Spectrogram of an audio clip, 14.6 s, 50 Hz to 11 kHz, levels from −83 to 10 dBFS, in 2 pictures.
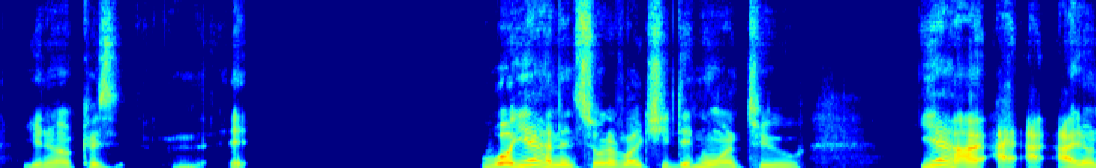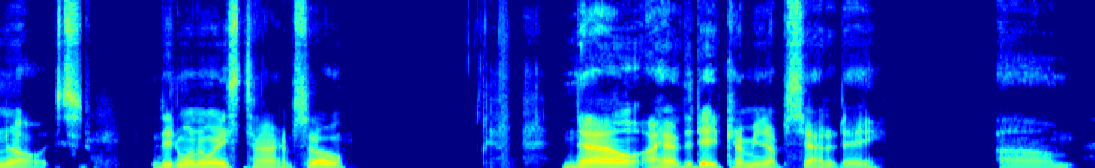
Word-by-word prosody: you 110 - -6
know, 120 +1 -3
'cause 130 -3 -4 0.3
n - - -17 0.2
it - - -3 1.6
Well, 210 +5 +7
yeah. 295 +5 +5
And 185 - +3
then 165 0 -1
sort 210 +8 +2
of 195 - -2
like 185 -1 0
she 180 - +1
didn't 190 +5 -3
want 170 -4 -3
to 130 -3 -6 0.8
Yeah. 290 +7 +4
I - - +8
I - - +3
I - - +2 0.2
I - - +1
don't 155 -3 -1
know. 110 -8 -5
S - - -1 0.5
Didn't 150 +4 -3
want 165 0 -1
to - - 0
waste 150 -4 0
time. 110 -7 -5
So 130 -3 -1 1.5
now 130 +4 +4
I - - -1
have 125 +1 0
the 130 - -8
date 125 -1 0
coming 120 -1 -3
up 125 - -6
Saturday, 100 +1 -5 0.7
um, 95 0 -14
130 Hz, 160 wpm, -25 LUFS, 115-165 Hz, 1.6 s, I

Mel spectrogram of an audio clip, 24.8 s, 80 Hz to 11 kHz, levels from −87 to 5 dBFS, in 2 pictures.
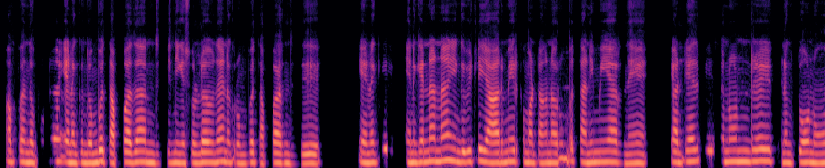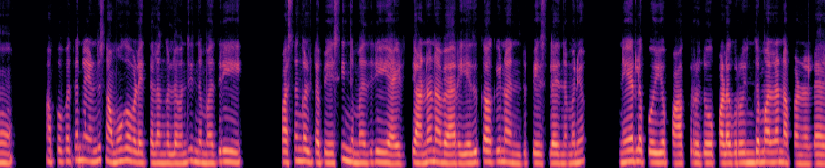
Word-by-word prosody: அப்போ, 210 +1 -5
அந்த 195 0 +3
பொண்ணு 215 +2 -12 0.2
"எனக்கு 190 0 +1
ரொம்ப 195 +3 +5 0.2
தப்பா 185 +2 +1
தான் 205 0 +3
இருந்துச்சு. 190 -1 -2
நீங்க 185 -1 +1
சொல்லவும் 195 +1 +2
தான் 215 +1 +1
எனக்கு 195 -1 -4
ரொம்ப 175 +2 -2
தப்பா 180 +2 -1
இருந்தது. 180 -1 -2 0.8
எனக்கே 190 - 0 0.3
எனக்கு 195 +1 +2
என்னன்னா 220 +2 +2 0.2
எங்க 205 -1 +1
வீட்ல 215 +2 -1
யாருமே 195 +2 +3
இருக்க 205 -1 -8
மாட்டாங்க. 190 0 -2
நான் 190 +7 0
ரொம்ப 260 -4 -3
தனிமையா 200 +2 +1
இருந்தேன் 185 0 -2 0.4
யார்ட்டயாது 215 +3 0
பேசணுன்டு 215 - 0 0.3
எனக்கு 190 -1 -2
தோணும். 190 -2 +2 0.6
அப்போ 220 +1 -7
பார்த்தா 220 +3 -4
நான் 230 -2 -1
வந்து 225 +3 -1
சமூக 205 +2 +2
வலைதளங்கள்ல 185 -2 -1
வந்து 190 +4 -2
இந்த 195 -1 0
மாதிரி 205 +4 0 0.9
பசங்கள்ட்ட 205 -1 0
பேசி 185 +2 -2
இந்த 215 -2 +3
மாதிரி 195 +2 -1 0.2
ஆயிடுச்சு. 175 +3 -3
ஆனா, 185 +3 +2
நான் 195 -2 +2
வேற 180 0 +3 0.2
எதுக்காகயும் 205 +2 +1
நான் 190 -2 0
இந்த 185 +2 -7
பேசல 185 0 0
இந்த 180 - -2
மாதிரியும் 195 +5 -1 0.5
நேரல 215 +1 +3
போயோ, 195 -1 +4 0.2
பார்க்குறதோ, 185 +1 0 0.2
பழகுறோ 185 0 +2
இந்த 190 +1 +3
மாரிலாம் 200 0 +2
நான் 185 0 -2
பண்ணல. 175 0 -3
195 Hz, 150 wpm, -20 LUFS, 185-210 Hz, 0.9 s, ரொம்ப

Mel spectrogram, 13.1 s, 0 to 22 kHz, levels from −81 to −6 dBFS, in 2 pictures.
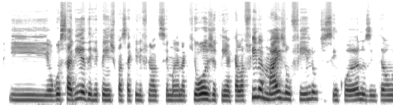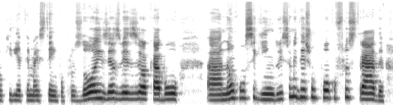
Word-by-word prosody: e 200 -1 -6
eu 190 0 -4
gostaria, 215 +4 +2
de 215 - 0
repente, 200 -1 -3
de - - -11
passar 195 -1 -5
aquele 195 +1 -8
final 190 0 -8
de 185 - -12
semana 190 -1 -5
que 205 - -4
hoje 215 0 +6
eu - - -15
tenho 185 -1 -3
aquela 185 +1 -2
filha, 305 +9 +1
mais 240 +2 +3
um 230 -2 +1
filho 225 +2 -4
de 245 - -14
5 195 +2 -7
anos, 200 0 -1
então 195 +1 -6
eu 190 - -8
queria 195 -1 -7
ter 190 0 -9
mais 185 0 -6
tempo 180 -3 -5
para 185 - -14
os 175 -1 -11
dois 250 +3 +4
e - - +4
às 250 -2 +1
vezes 235 0 +1
eu 240 -1 +6
acabo, 225 -1 +4 0.5
hã, 200 0 +1
não 235 +6 +3
conseguindo. 255 -6 -1
Isso 235 +7 -4
me 330 -1 +2
deixa 300 +1 -1
um 295 - -4
pouco 280 0 +1
frustrada. 230 - +2
210 Hz, 210 wpm, -24 LUFS, 190-240 Hz, 0.5 s, hoje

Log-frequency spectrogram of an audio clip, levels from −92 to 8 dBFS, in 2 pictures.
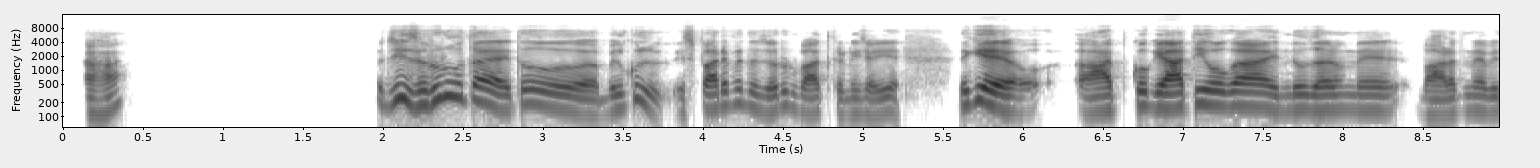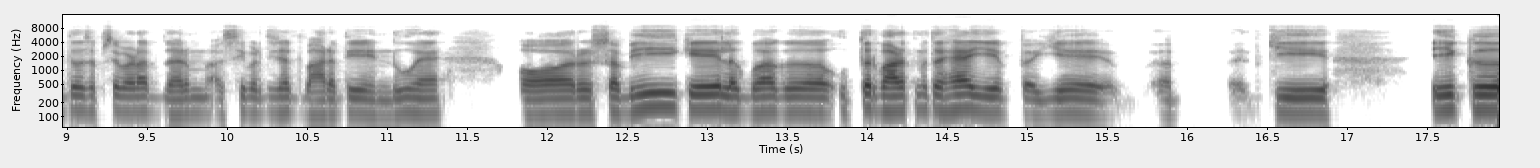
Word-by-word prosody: हाँ, - - -2
हाँ। - - -5 1.7
जी, 250 - +1
ज़रूर 190 +5 0
होता 260 -5 +2
है। 150 - +5
तो 190 - -4 0.4
अ, - - -3
बिल्कुल 155 +10 -6
इस - - -10
बारे 155 +2 +3
में 195 +2 -8
तो 165 - -6
ज़रूर 145 +4 -5
बात 130 -2 0
करनी 125 0 -10
चाहिए। 125 +2 -5 0.4
देखिए 450 - +9 0.5
आपको 145 +6 +1
ज्ञात 160 +1 +8
ही - - +2
होगा 175 -2 +5
हिंदू 150 -1 -2
धर्म 150 0 0
में 145 -1 -5 0.2
भारत 120 +1 -1
में 145 - -5
अभी 135 -1 -6
तो 145 - -4
सबसे 140 +1 -8
बड़ा 135 0 -2
धर्म 120 +2 -6
80 135 - -12
प्रतिशत 130 0 -9
भारतीय 120 +2 -4
हिंदू 120 +2 -9
है। 125 0 -4 0.5
और 125 +1 +1
सभी 155 +5 -1
के 150 0 +4
लगभग 135 -1 -1 0.3
उत्तर 155 +2 0
भारत 140 0 +5
में 150 - -10
तो 145 - 0
है 150 0 +5
ये, 135 -1 -1 0.2
प - - -3
ये 125 +1 -4 0.4
अ - - -11
अ, - - -12 0.6
कि 125 -1 -2 0.7
एक 145 0 -1
140 Hz, 175 wpm, -24 LUFS, 125-155 Hz, 1.7 s, देखिए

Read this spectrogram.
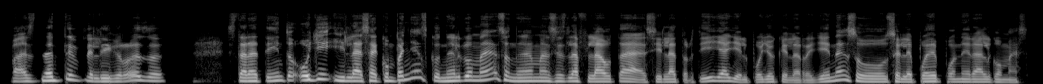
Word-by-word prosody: Bastante 170 +8 +1
peligroso. 155 +1 0 0.6
Estar 155 -1 +2
atento. 175 +4 0
Oye, 210 +4 +4
¿y 180 -3 +2
las 160 +1 +3
acompañas 195 - +1
con 160 -3 -1
algo 175 +4 +3
más 210 +6 -1
o 205 - +2
nada 155 0 +1
más 155 -2 -1
es 145 0 -3
la 150 0 +3
flauta 135 -2 +1
así 110 +4 -5
la 120 0 0
tortilla 140 - -2
y 145 -5 -1
el 110 -1 -5
pollo 120 +2 -4
que 115 -1 -5
la 100 0 -4
rellenas 145 - -2
o 130 -3 +1
se 140 - 0
le 120 -2 0
puede 135 +3 0
poner 125 -1 -5
algo 120 -1 -2
más? 105 -1 -9
150 Hz, 190 wpm, -25 LUFS, 125-170 Hz, 0.6 s, Oye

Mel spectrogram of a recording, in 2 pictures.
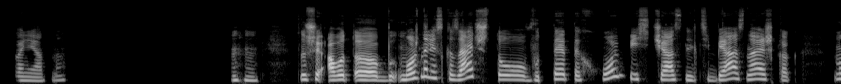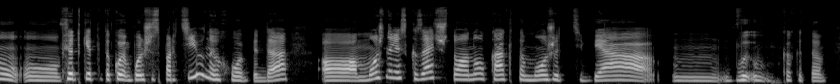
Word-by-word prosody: Понятно. 185 +2 -8 1.6
Мгм. 195 -2 -6 0.4
Слушай, 225 0 +2
а 195 - +7
вот, 220 0 +2
э, 200 -1 +7
б 190 +1 -4
можно 255 +11 +4
ли 300 -4 +2
сказать, 240 +8 +2
что 215 -7 0
вот 185 -1 -7
это 240 -4 +1
хобби 295 - -3
сейчас 215 -2 +1
для 200 -2 -3
тебя, 210 +9 +1
знаешь, 240 -1 +1
как, 190 -2 -9 0.3
ну, 245 -5 -1 0.4
у, - - -5
всё-таки 255 +6 +3
это 245 0 -11
такое 230 -2 +2
больше 220 +3 +1
спортивное 230 - 0
хобби, 185 -6 -4
да? 195 +10 +1 0.3
А 180 0 +4
можно 270 - -1
ли 290 -1 +2
сказать, 270 +3 -1
что 235 -7 0
оно 235 +3 0
как-то 225 -2 -1
может 215 +1 -2
тебя, 195 0 +1 0.2
м, 170 -1 -9
вы 195 0 -1
в 160 - -19
как 195 -2 -11
это, 160 0 -8
215 Hz, 150 wpm, -21 LUFS, 190-240 Hz, 1.6 s, а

